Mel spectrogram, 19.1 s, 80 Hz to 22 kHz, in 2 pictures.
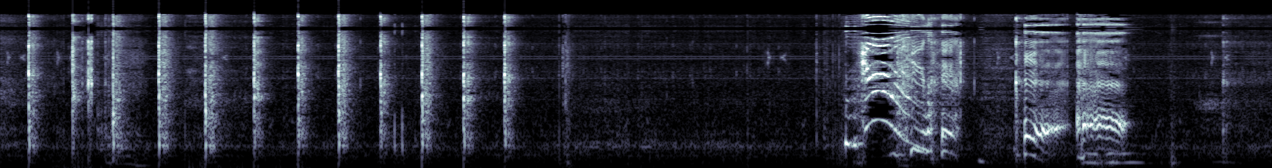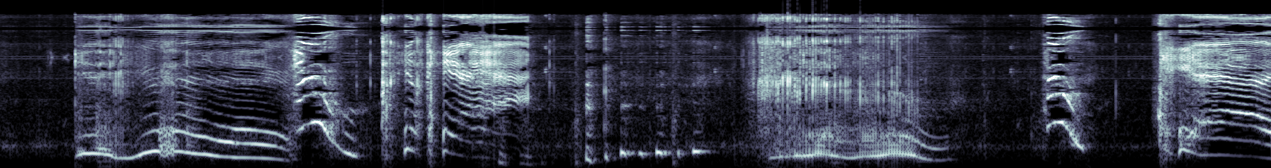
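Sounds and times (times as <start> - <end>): baby squealing: 6.3 - 6.9, 11.6 - 12.2, 17.4 - 19.0
baby laughing: 6.3 - 8.6, 10.1 - 16.7, 17.4 - 19.0.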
